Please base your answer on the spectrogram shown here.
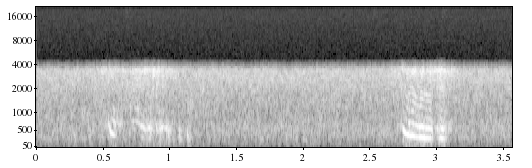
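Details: Himalayan cat snoring loudly while napping: two nasal, whistly tones that slide downward, one near the start and a stronger one toward the end, over a steady hiss.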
